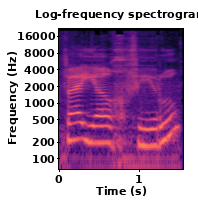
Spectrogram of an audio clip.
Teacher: غین کے مخرج کو واضح کر کے پڑھیں اور پر پڑھیں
